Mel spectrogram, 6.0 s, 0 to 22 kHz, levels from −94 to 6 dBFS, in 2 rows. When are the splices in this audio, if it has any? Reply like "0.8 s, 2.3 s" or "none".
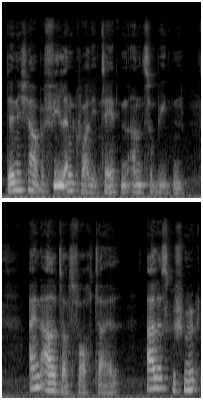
1.0 s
